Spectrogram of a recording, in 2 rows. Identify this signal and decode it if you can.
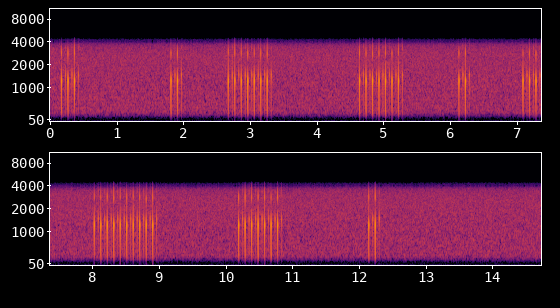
Pulse dialling, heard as clicks on a phone line, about 10 pulses a second, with phone line noise. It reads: 3 2 7 7 2 3 0 7 2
